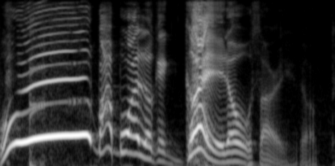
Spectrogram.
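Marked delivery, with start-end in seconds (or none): 0.0-2.3 far too loud, very high, shrill, swooping. Reacting to a video of a favorite performer: too loud. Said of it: "Am I too loud?".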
